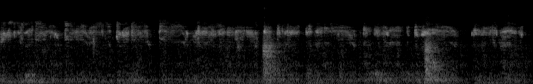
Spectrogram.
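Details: Swiftlets active in a swiftlet house in the daytime give a steady, high, buzzy chatter of many overlapping chirps, broken by a few louder rasping calls and soft fluttering.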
